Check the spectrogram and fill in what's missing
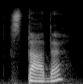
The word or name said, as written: drove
